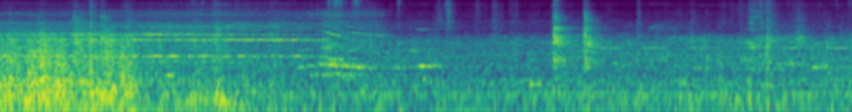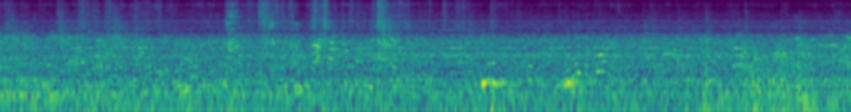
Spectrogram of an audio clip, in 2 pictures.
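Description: A subway train rumbles slowly along elevated tracks.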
